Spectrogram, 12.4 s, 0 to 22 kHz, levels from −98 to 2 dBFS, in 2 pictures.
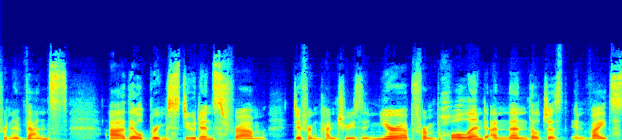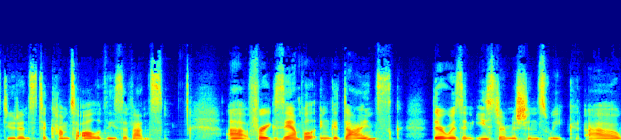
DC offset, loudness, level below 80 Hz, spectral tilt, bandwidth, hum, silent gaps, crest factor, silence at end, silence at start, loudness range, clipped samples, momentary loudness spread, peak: under 0.1%; -20 LUFS; -60 dBFS; -3 dB/octave; 14 kHz; none; none; 20 dB; 0 s; 0 s; 2 LU; under 0.1%; 12 LU; -2 dBFS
